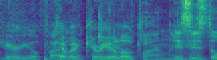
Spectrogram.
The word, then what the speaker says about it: caryophyllene: I think one that rounds it out is I pronounce it Caryophyllene. Caryophyllene.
